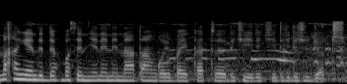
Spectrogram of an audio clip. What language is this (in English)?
Wolof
